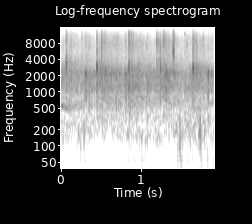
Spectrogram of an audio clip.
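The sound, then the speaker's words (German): Steady audience applause for friends and the whole church family, a dense wash of many hands clapping with sharp individual claps popping out irregularly, fairly loud and continuous throughout with no voices standing out. “Hey, und wie wär's mal, wenn wir hier aus den Symphonikern einfach mal all unseren Freunden und der ganzen Church Family einfach mal einen riesen, riesen Applaus geben.”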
